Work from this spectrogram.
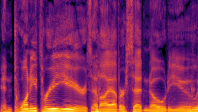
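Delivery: big, impressive radio-announcer voice and delivery. Quoting the banker from a movie being recapped: imitating an unbelievable radio voice. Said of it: "It's like an unbelievable radio voice".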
